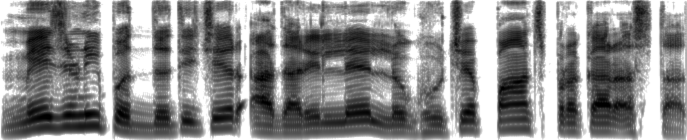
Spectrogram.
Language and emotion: Goan Konkani, neutral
